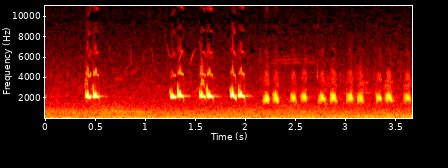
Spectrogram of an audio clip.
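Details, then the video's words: A Northern Mockingbird at Belle Isle Marsh Reservation, East Boston, Massachusetts, runs through its litany of songs: sharp, high chirps in quick pairs, then a faster run of repeated rough notes, over soft background hiss. "Northern Mockingbird bird songs"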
